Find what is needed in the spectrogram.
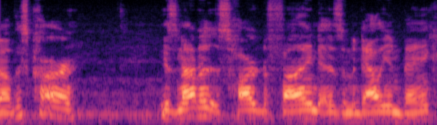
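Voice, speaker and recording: Noticeable noise sits behind a man talking at a medium pitch. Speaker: collectibles vlogger. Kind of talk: casual vlog show-and-tell. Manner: hesitant, many fillers.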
